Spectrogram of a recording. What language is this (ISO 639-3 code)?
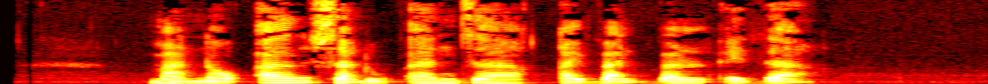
bnn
